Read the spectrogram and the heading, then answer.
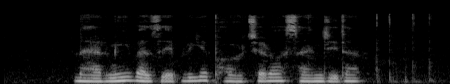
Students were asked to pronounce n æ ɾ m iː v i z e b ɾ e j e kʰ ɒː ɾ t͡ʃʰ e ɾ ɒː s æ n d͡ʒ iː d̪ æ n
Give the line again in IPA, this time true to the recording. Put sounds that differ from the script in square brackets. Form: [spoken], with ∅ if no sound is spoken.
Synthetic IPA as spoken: n æ ɾ m iː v [æ] z e b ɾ [i] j e [pʰ] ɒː ɾ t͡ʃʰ e ɾ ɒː s æ n d͡ʒ iː d̪ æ n

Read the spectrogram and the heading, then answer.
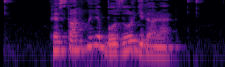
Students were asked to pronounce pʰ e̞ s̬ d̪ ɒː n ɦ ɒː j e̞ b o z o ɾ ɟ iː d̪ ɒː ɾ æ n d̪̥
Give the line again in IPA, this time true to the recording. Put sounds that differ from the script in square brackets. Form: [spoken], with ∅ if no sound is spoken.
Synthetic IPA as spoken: pʰ e̞ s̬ [t̪] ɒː n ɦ ɒː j e̞ b o z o ɾ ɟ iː d̪ ɒː ɾ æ n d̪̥

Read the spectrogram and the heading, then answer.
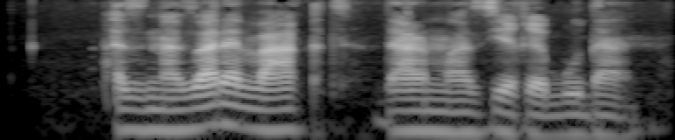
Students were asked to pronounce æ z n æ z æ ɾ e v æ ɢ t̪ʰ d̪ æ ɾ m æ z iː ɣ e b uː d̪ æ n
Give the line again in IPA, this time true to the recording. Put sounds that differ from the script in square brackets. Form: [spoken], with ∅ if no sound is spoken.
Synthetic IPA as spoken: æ z n æ z æ ɾ e v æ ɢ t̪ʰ d̪ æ ɾ m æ z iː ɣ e b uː d̪ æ n

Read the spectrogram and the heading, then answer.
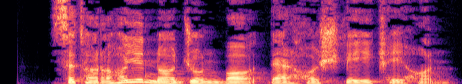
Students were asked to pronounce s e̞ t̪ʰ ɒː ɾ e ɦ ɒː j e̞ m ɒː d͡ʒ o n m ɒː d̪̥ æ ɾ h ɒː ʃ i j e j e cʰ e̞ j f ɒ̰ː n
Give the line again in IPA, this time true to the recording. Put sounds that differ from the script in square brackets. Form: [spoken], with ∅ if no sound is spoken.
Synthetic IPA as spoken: s e̞ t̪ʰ ɒː ɾ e ɦ ɒː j e̞ [n] ɒː d͡ʒ o n [b] ɒː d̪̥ æ ɾ h ɒː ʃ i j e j e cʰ e̞ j [h] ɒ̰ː n

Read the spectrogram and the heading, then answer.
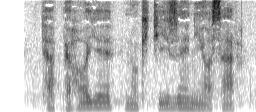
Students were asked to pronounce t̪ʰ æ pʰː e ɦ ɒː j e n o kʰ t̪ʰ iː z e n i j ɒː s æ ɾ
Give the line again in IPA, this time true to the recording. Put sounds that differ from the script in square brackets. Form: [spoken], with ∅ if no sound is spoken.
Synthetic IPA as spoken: t̪ʰ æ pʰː e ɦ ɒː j e n o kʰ t̪ʰ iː z e n i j ɒː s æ ɾ

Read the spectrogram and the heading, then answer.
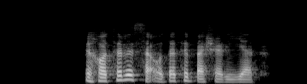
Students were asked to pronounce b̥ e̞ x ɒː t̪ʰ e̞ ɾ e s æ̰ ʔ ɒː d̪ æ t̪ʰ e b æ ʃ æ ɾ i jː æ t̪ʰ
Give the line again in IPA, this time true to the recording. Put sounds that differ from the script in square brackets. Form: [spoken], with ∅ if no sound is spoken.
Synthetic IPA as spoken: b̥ e̞ x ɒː t̪ʰ e̞ ɾ e s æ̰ ʔ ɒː d̪ æ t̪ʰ e b æ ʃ æ ɾ i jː æ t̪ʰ

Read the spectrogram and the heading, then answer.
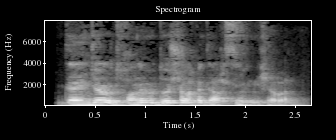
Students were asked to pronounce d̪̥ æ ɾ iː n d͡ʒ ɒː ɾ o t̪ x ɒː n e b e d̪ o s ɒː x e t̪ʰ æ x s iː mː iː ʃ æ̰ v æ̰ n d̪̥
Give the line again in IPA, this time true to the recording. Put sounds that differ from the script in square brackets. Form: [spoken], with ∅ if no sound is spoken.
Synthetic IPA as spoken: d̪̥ æ ɾ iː n d͡ʒ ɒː ɾ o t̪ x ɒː n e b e d̪ o [ʃ] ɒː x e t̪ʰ æ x s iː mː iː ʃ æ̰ v æ̰ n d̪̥

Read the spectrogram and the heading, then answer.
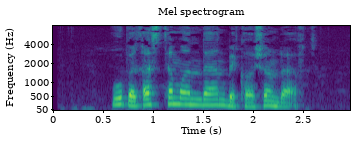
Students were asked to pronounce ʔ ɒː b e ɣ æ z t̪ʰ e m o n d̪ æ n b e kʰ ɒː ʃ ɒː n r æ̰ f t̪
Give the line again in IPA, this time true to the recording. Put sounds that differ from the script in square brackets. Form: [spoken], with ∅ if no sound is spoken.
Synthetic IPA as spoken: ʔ [uː] b e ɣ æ [s] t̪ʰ e m [ɒ] n d̪ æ n b e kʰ ɒː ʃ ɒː n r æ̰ f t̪

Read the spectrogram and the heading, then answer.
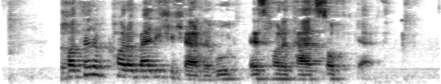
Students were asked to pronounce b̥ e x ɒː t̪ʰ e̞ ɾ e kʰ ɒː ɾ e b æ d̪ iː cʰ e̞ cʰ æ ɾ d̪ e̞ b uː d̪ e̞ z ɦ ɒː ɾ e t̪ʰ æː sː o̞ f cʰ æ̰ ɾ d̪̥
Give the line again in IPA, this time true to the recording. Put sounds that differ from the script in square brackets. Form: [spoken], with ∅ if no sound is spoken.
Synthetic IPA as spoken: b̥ e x ɒː t̪ʰ e̞ ɾ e kʰ ɒː ɾ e b æ d̪ iː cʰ e̞ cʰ æ ɾ d̪ e̞ b uː d̪ e̞ z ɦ ɒː ɾ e t̪ʰ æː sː o̞ f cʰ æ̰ ɾ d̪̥

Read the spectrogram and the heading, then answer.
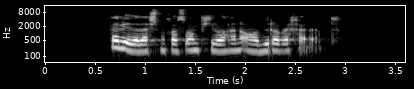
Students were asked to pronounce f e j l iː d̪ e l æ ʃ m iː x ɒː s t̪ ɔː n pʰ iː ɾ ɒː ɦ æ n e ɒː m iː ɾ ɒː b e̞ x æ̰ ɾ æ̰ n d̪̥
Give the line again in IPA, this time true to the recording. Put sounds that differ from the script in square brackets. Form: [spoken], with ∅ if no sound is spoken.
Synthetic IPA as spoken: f e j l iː d̪ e l æ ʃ m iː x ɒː s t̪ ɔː n pʰ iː ɾ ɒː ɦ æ n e ɒː [b] iː ɾ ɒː b e̞ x æ̰ ɾ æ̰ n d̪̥

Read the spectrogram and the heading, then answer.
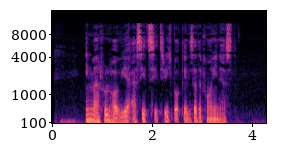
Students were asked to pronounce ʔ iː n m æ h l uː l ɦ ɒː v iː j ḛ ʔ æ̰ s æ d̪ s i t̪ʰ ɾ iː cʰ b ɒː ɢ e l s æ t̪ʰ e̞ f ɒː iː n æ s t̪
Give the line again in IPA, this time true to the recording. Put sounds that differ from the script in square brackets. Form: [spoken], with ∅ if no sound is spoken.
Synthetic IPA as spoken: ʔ iː n m æ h l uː l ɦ ɒː v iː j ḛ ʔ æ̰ s [i] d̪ s i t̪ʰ ɾ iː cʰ b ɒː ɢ e l [z] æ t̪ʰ e̞ f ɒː iː n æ s t̪

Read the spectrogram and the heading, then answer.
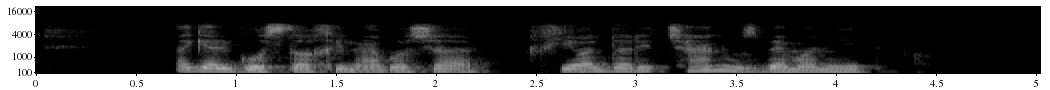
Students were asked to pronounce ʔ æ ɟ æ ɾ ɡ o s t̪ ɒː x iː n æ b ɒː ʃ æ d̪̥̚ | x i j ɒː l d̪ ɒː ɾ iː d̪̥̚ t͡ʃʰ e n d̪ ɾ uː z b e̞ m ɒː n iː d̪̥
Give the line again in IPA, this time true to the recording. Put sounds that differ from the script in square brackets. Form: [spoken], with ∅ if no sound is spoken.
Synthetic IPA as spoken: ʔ æ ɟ æ ɾ ɡ o s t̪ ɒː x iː n æ b ɒː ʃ æ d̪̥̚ | x i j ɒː l d̪ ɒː ɾ iː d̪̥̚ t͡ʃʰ [æ] n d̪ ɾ uː z b e̞ m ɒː n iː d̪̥

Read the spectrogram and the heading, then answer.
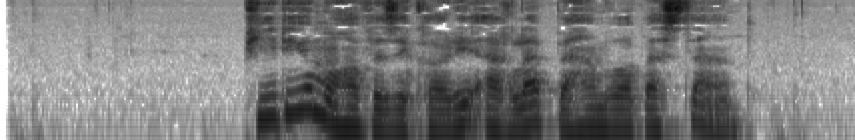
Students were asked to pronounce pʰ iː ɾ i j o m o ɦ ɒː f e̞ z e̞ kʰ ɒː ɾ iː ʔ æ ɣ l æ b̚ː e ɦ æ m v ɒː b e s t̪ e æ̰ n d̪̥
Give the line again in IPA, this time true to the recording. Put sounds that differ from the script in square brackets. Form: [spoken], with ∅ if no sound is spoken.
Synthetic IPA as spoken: pʰ iː ɾ i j o m o ɦ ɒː f e̞ z e̞ kʰ ɒː ɾ iː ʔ æ ɣ l æ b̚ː e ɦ æ m v ɒː b [æ] s t̪ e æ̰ n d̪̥

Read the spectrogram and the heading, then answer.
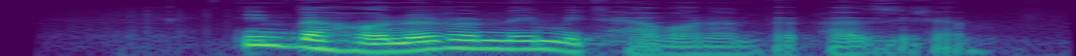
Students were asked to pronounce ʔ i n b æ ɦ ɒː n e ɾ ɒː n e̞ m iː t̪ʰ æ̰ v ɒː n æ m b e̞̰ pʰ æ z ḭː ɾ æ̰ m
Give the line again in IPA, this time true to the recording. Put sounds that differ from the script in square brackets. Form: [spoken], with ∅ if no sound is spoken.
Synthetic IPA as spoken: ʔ i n b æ ɦ ɒː n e ɾ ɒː n e̞ m iː t̪ʰ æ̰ v ɒː n æ m b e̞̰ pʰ æ z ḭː ɾ æ̰ m

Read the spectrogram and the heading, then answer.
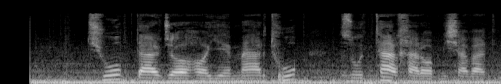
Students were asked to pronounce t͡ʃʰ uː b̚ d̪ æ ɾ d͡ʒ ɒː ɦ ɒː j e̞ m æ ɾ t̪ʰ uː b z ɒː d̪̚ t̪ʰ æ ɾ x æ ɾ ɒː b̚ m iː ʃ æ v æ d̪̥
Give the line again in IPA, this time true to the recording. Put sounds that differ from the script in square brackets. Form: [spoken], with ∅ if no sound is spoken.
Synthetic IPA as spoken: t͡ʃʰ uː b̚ d̪ æ ɾ d͡ʒ ɒː ɦ ɒː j e̞ m æ ɾ t̪ʰ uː b z [uː] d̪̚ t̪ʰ æ ɾ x æ ɾ ɒː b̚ m iː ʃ æ v æ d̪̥

